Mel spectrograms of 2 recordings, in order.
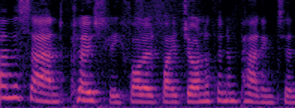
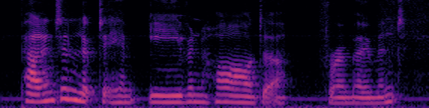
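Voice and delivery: ordinary delivery

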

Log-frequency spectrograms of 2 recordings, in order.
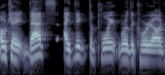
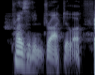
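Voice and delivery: put-on smarmy voice, lower and quieter; 8 semitones lower, 6 dB quieter than usual. Retelling a character's reply to a question: imitating a smarmy reply. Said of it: "he just replies with the smarmiest".

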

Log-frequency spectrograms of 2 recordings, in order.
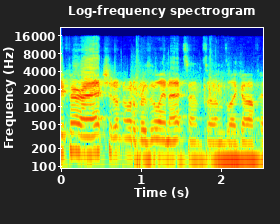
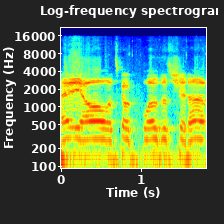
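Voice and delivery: put-on southern drawl accent. Joking about how the game's characters might sound: put-on southern accent. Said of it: "I don't get any southern".

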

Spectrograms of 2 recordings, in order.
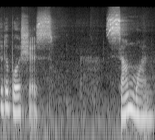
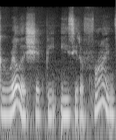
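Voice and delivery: plain reading voice

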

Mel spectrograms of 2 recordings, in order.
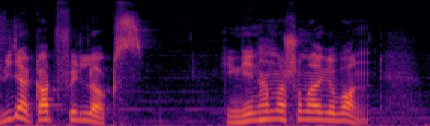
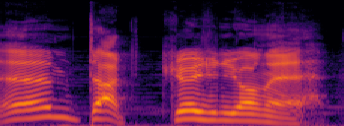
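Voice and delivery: put-on loud, slurred drunken speech; 7 dB louder than usual. Narrator voicing a drunk peasant throwing his cup, slurred drunk voice. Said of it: "lallt einer der Betrunkenen".

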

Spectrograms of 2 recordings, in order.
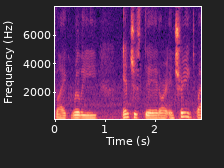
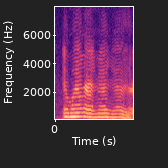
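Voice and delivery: put-on high baby-talk voice, "not" drawn out; 5 semitones higher than usual. Recalling the weird voice Christopher would do, Christopher's babyish voice. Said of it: "He would do this weird, like, babyish voice".

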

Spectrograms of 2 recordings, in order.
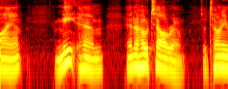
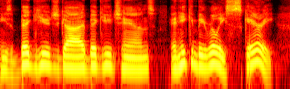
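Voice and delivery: plain

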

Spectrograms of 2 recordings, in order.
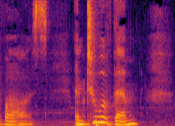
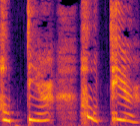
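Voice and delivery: very high, drawn-out, dismayed outcry; 14 semitones higher than usual. Dorothy sees feet sticking out from under the house, crying out in dismay. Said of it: "cried Dorothy, clasping her hands together in dismay".

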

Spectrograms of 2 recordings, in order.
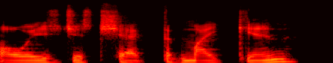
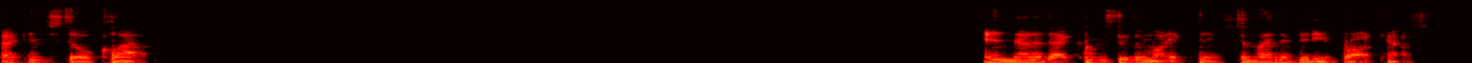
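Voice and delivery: deep, processed electronic monster voice effect; 5 semitones lower than usual. Streamer demonstrating voice effects to viewers, now in a monster voice. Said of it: "And now I'm in a monster".

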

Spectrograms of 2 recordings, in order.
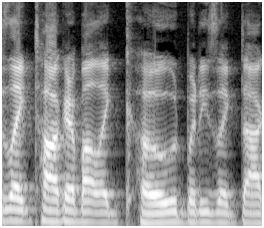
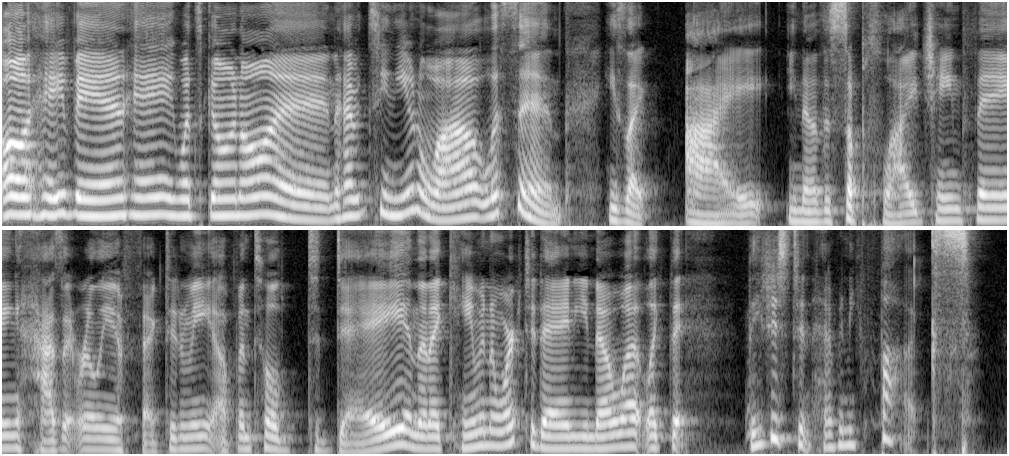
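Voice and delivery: put-on corny voice, higher pitch; 4 semitones higher than usual. Retelling a coworker's joke overheard at work: imitating a coworker who sounds like Doctor Xavier. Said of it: "he sounds just like him".

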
